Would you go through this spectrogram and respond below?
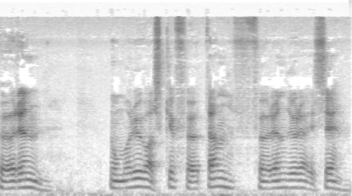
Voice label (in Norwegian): førenn, Numedalsmål; Du må vaske re førenn du reise.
